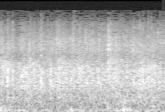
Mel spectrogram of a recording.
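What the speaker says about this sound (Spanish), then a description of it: "un aplauso a esa persona linda" A church congregation at a Spanish-language worship service applauds a generous donor, a dense, even wash of clapping filling the short moment without pause or voices.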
